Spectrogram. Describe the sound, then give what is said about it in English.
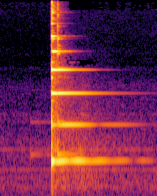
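A single bright clink of seltzer glasses tapped together in a toast, ringing with a clear sustained tone that fades over about a second. No one speaks. “Before, I couldn't clink because the seltzer was filled up to here and it wouldn't make a sound.”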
